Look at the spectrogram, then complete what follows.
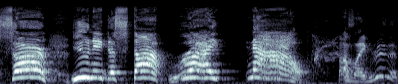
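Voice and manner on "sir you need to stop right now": very high, drawn-out yell at top of lungs. Recounting a woman who yelled at you, retelling her yell at full volume. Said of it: "she literally yelled at the top of her lungs".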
